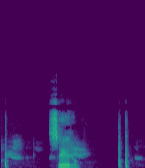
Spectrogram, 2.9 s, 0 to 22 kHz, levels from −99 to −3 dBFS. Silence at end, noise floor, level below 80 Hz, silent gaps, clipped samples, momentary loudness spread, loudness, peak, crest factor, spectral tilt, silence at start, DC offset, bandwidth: 0.1 s; -71 dBFS; -86 dBFS; 0.90-0.97 s, 2.05-2.36 s; under 0.1%; 20 LU; -39 LUFS; -20 dBFS; 22 dB; -2.5 dB/octave; 0.1 s; under 0.1%; 10.5 kHz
